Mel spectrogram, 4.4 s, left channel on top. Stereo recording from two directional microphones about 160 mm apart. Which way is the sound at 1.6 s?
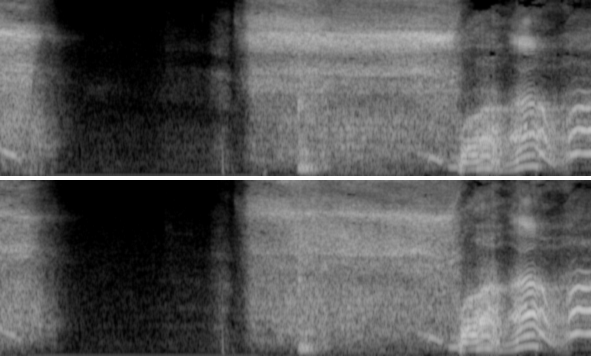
15° right (ahead or behind).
